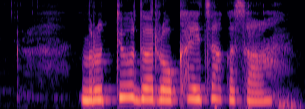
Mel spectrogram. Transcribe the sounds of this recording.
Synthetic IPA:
mɾut̪jud̪ʌrokʰajt͡sakʌsa

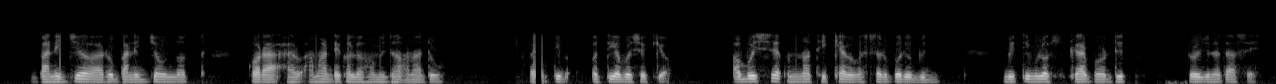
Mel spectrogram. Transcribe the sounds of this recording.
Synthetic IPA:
banid͡ʒjɔaɾubanid͡ʒjɔunːɔt̪ | kɔɹaʔaɹuʔamaɹdekʰɔlɔɦɔmid̪ʱɔanatu | t̪i | ot̪iɔbɔsjɔkjɔ̰ | ɔbɔjsɛʔunːɔt̪hikʰːjabɛbɔst̪aɹupɔɾi | bɹit̪imulɔkxʰi̥kːaɹbɔɹd̪ʱit̪̚ | pɹɔjod͡ʒɔnɔt̪aːse

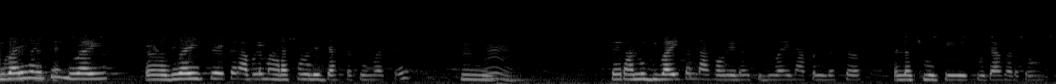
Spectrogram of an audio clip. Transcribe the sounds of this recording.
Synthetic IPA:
d̪iʋaɭiːnaɽt̪ed̪iʋaɭiː | d̪iʋaɭit͡sət̪əɾapleməɦaɾaʂʈɾaməd̪ʱːjed͡zast̪əkeməst̪e | ɦə | t̪əɾam̤iːd̪iʋaɭiːpəɳd̪akʰəʋleləkiːd̪iʋaɭiːlaːpəɳɡəsə | ləkʂmit͡sekud͡zakəɾt̪o

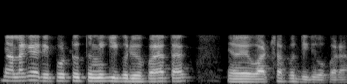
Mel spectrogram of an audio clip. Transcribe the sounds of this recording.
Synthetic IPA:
nalaɡeɾipoɾʈːot̪umikikoɾibopaɾat̪ak | waʈsapod̪id̪ibopaɾa

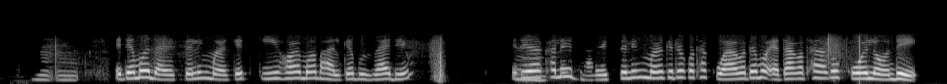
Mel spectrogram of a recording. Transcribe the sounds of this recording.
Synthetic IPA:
etijamɔjdajɹek̚seliŋmaɹketkiɦɔjmɔjbʱalkɛbuzajdĩm | etijakʰalidajɹɛk̚seliŋmaɹketɔɹkɔtʰakʊwaːɡɔtɛmɔjɛtakɔtʰaːkɔkojlɔ̃ʊ̃de

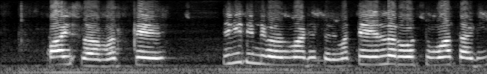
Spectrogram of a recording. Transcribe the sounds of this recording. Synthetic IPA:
baːjisamɐt̪ːe | t̪eɣit̪iɳɖɯɣɐɭɐnːmaːɽisɐɾimɐt̪ːeɛlːaɾoːʈːumaːt̪aːɽi

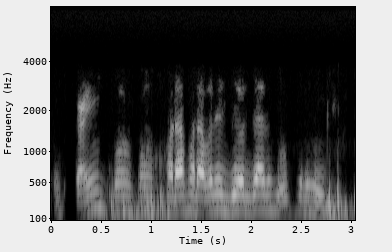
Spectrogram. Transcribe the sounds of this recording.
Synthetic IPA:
kaj̃kokokʰɔɽapʰɔɾamad̪eɾd͡ʒoɾd̪aɾupoɾeɦojt̪ʰi

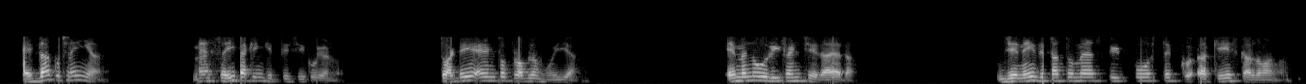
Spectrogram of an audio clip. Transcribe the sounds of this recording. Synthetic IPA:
ɪd̪ãːkʊt͡ʃʰnəĩːa̰ː | mɛ̃ːsəɦiːpɛːkɪ̃ŋɡkiːt̪iːsiːkoːiəːnõ̰ː | t̪ʊaːɖeːɛ̃ɳɖt̪õːpɾɔːbləmɦoːiːa̰ː | eːmɛ̃ːnũːɾiːpʰɛ̃ɳɖt͡ʃeːd̪aːeːd̪a̰ː | d͡ʒeːnəĩːd̪ɪt̪ːaːt̪õːmɛ̃ːspiːɖ̚poːsʈt̪eːkeːskəɾd̪əʋãːŋɡa̰ː

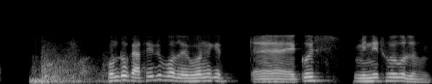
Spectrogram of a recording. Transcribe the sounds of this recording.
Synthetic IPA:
kʊntʊkatidibɔlebɔniki | ekujs | minitɦojɡolɛɦʊn

